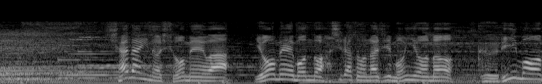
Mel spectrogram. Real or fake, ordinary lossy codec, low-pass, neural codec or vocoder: real; none; none; none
